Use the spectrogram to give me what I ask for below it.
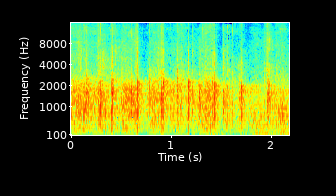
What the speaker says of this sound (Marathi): सगळ्यांनी एकदा टाळ्या वाजवत त्यांचं.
